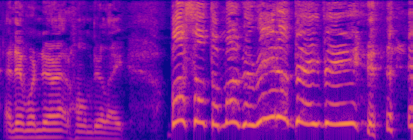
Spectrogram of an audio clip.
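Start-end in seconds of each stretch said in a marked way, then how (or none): 1.7-4.0 party whoop. Retold or imitated. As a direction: celebrate like the kids are gone. Parents partying at home.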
